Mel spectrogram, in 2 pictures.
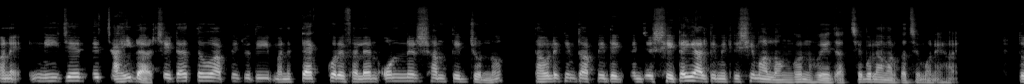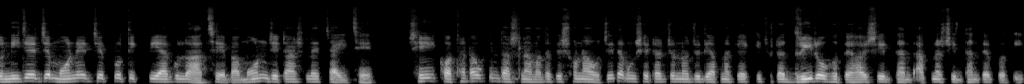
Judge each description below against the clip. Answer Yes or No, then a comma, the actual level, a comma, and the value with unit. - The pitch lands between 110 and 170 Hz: Yes, low, 135 Hz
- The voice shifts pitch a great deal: No, average, 3.3 semitones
